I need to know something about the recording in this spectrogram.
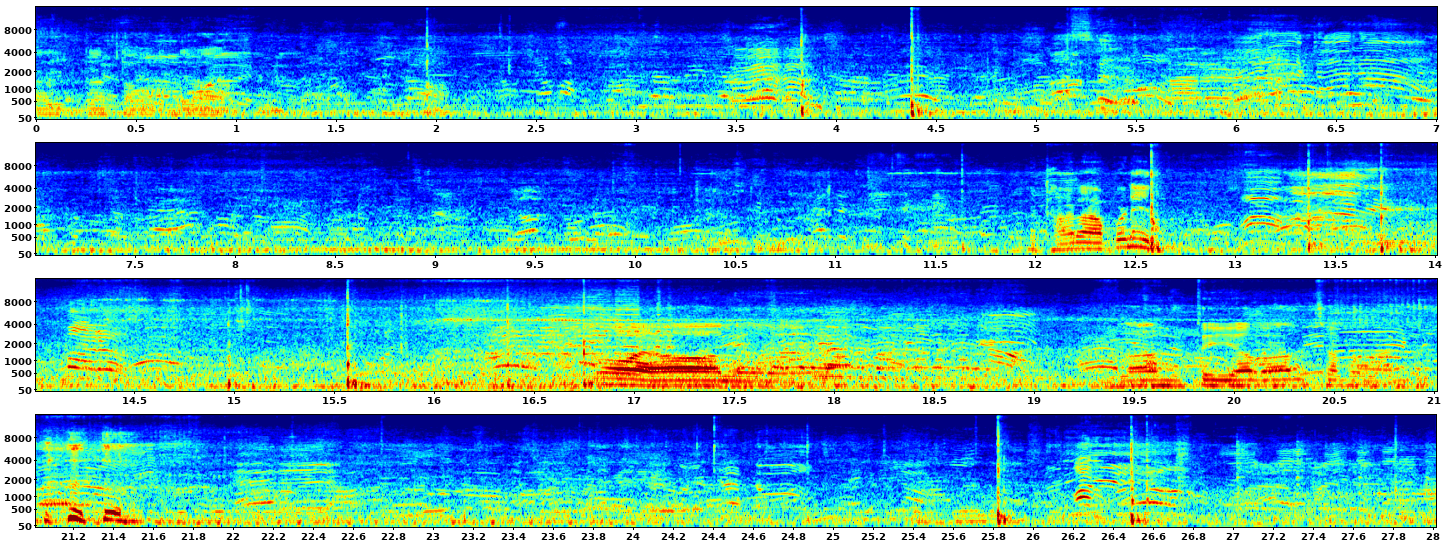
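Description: A large outdoor crowd murmurs and chatters throughout.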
